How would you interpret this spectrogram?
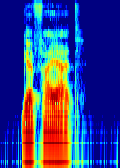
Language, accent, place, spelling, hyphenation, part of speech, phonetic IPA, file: German, Germany, Berlin, gefeiert, ge‧fei‧ert, verb / adjective, [ɡəˈfaɪ̯ɐt], De-gefeiert.ogg
- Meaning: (verb) past participle of feiern; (adjective) celebrated, acclaimed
